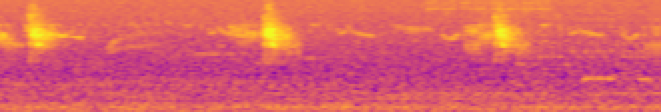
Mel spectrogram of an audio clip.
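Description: Small songbird calling outdoors: three short, high chirps about a second and a half apart, with fainter twittering between them over a quiet background hiss.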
